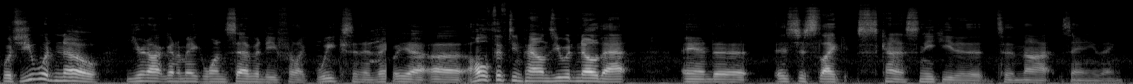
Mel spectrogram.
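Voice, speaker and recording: A young man talking through recent fights on a podcast in a loose, rambling way. He fills gaps with "uh" and "like" and swears offhandedly. His voice sits at an ordinary middle pitch. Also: normal speed. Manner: rambling, filler-heavy, swears casually. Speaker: podcast co-host. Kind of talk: casual sports chat.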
